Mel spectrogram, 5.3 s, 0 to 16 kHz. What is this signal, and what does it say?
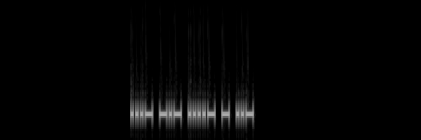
Morse code, heard as a keyed tone, about 37 wpm, 700 Hz. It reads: VK4TU
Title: DXCC-100 Call Signs - 5 Characters - Repeated 3x - 40wpm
